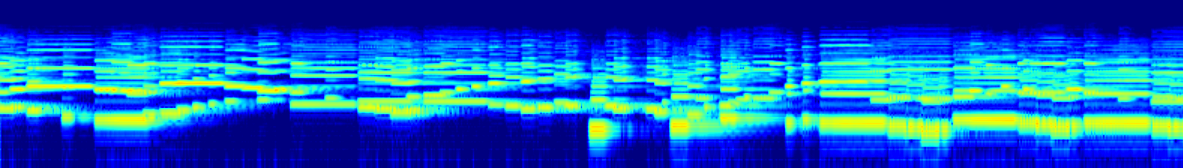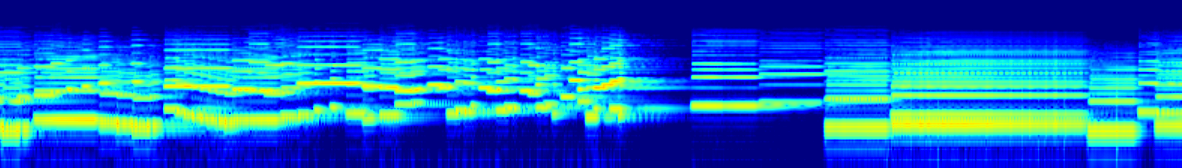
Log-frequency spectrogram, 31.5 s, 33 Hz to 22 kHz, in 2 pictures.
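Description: Two clarinets playing a contemporary duo, two interweaving lines of quick, angular notes and runs, the lower part dipping into the instrument's low register. About 25 s in the music briefly drops away, then both clarinets settle into long held notes.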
